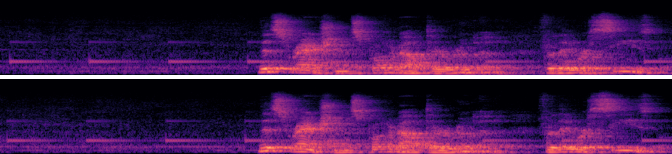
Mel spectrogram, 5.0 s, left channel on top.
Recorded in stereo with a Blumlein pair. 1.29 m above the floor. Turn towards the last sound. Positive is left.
turn(degrees=-60)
